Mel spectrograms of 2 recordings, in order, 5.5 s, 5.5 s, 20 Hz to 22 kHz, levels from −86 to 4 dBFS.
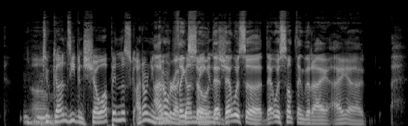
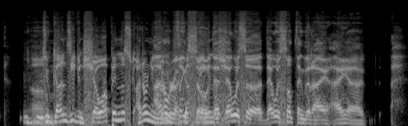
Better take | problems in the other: first | distortion; heavy; 5 dB below the speech

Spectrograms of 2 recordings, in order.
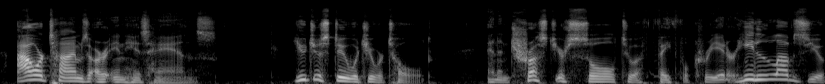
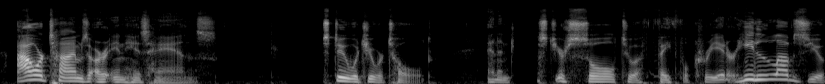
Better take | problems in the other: first | audio cutting out; at 3 s and at 5 s

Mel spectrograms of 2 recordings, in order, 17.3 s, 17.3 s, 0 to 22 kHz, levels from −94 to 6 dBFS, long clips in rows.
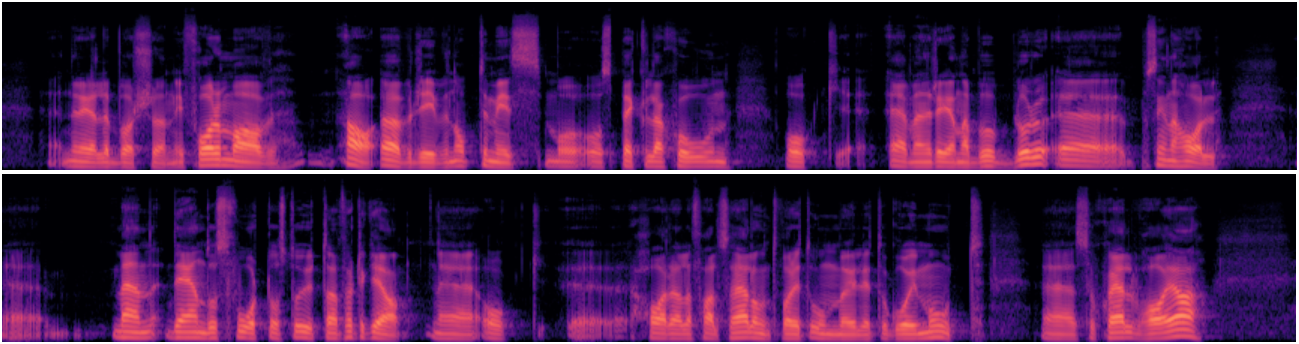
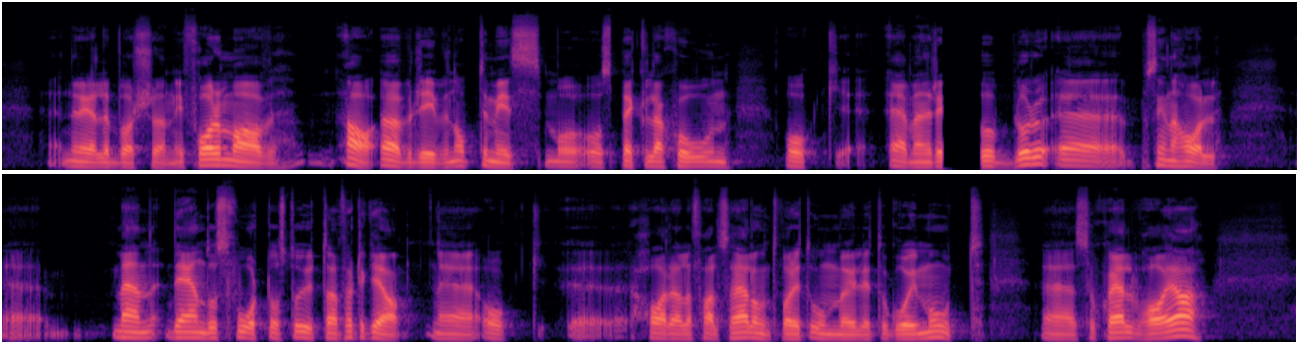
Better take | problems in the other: first | audio cutting out; at 6.5 s

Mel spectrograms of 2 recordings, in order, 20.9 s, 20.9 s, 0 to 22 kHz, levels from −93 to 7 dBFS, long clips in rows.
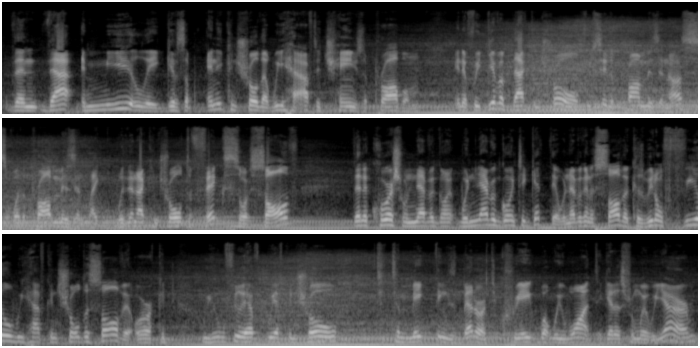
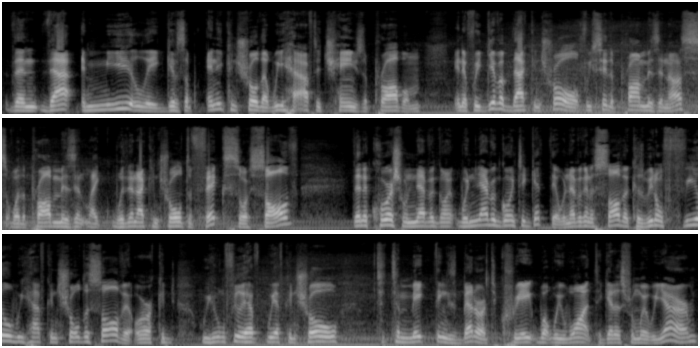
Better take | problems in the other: second | traffic noise; loud; throughout; 7 dB below the speech; faint in the second

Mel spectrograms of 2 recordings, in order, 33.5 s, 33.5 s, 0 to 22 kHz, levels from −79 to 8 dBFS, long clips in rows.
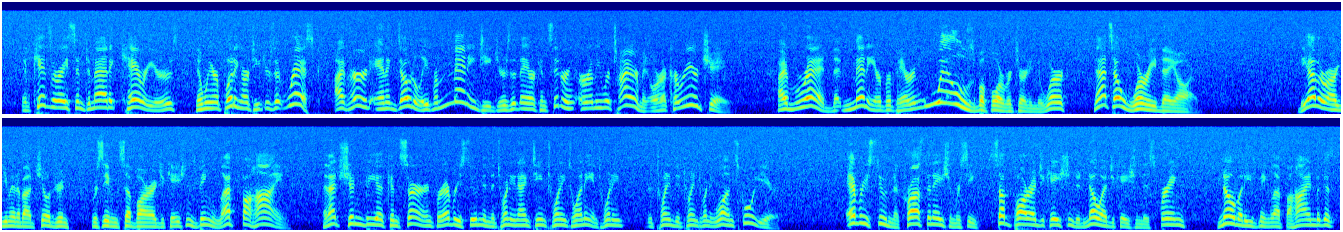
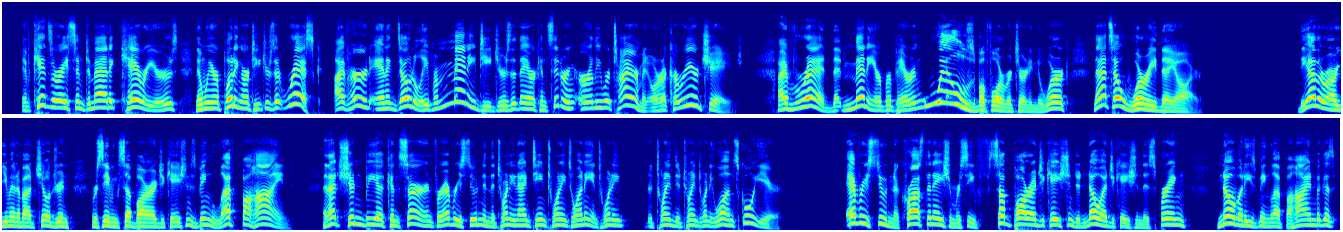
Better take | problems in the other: second | hiss; loud; throughout; 6 dB below the speech; faint in the second

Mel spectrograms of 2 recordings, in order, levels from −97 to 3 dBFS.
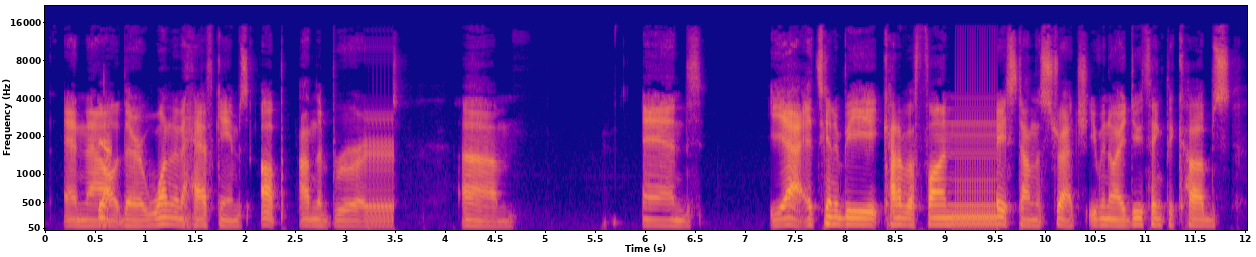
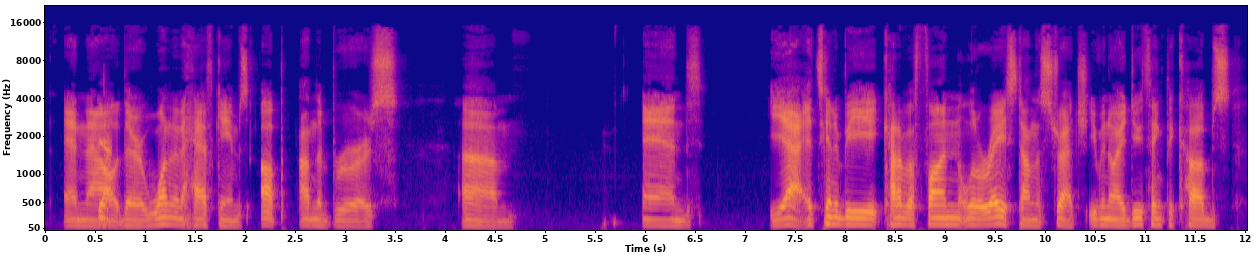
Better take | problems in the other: second | audio freezing; at 3.5 s and at 9 s

